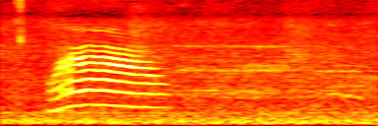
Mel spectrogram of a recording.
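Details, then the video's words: Domestic cat crying when held, one clear meow that rises quickly, holds briefly, then slides downward and fades, against a quiet background. "stop crying when I hold"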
